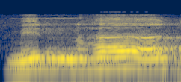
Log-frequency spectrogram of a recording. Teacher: Minha itu nun mati bertemu dengan huruf ha itu disebut dengan idhar, harus dibaca jelas. Sedang hanya adalah mad asli panjangnya 2 harakat atau 1 alif.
